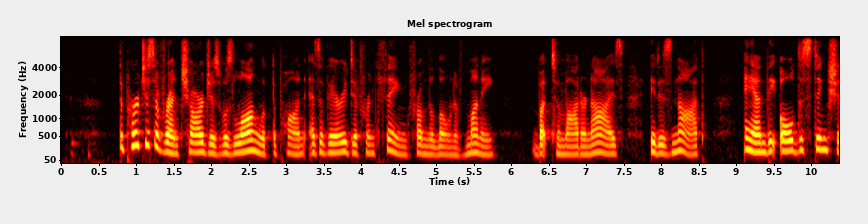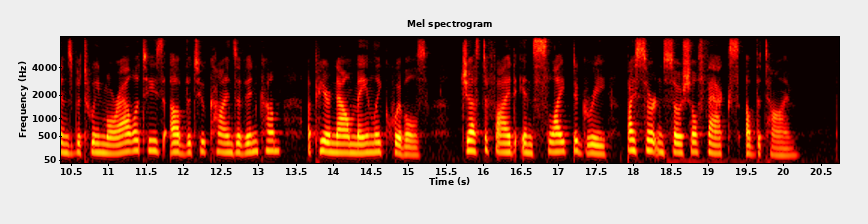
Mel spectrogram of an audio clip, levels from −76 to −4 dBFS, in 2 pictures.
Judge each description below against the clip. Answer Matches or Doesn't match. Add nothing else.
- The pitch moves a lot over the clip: Doesn't match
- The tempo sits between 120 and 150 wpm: Doesn't match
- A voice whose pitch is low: Doesn't match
